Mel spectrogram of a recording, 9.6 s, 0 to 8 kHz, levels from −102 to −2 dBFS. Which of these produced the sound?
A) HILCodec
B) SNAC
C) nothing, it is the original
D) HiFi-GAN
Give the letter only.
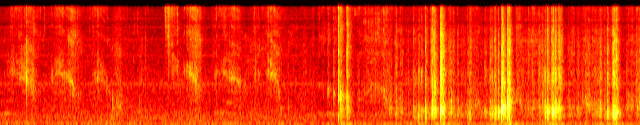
C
